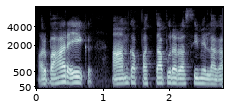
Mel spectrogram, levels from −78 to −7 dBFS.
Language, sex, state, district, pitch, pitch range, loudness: Hindi, male, Jharkhand, Garhwa, 140 Hz, 135-150 Hz, -19 LUFS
